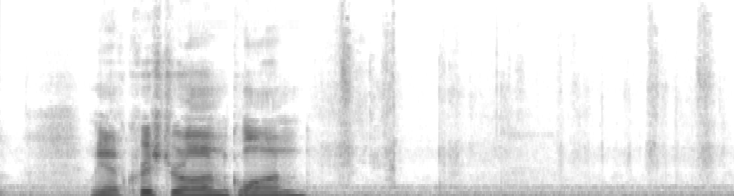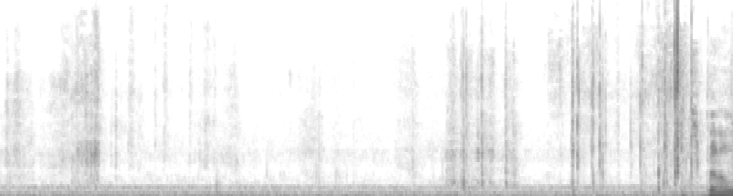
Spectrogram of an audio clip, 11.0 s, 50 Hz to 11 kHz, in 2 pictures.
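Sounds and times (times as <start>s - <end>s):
cards sliding across each other: 2.4s - 7.2s.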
